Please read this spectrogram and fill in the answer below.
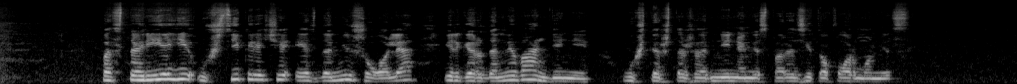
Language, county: Lithuanian, Klaipėda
